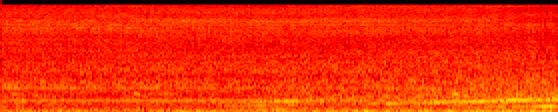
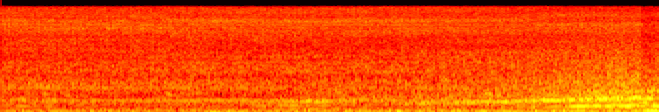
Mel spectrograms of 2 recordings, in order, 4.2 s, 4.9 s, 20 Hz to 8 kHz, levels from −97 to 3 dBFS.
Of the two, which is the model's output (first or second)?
second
